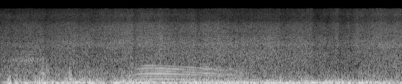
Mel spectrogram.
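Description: Sea waves surging and washing over shoreline boulders, with strong wind rumble on the microphone. About a second in, a man's voice lets out a brief wordless call.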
